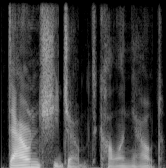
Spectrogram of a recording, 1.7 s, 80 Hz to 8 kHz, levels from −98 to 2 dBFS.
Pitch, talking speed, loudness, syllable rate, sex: 95 Hz, 180 wpm, -24 LUFS, 4.6 syllables/s, male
